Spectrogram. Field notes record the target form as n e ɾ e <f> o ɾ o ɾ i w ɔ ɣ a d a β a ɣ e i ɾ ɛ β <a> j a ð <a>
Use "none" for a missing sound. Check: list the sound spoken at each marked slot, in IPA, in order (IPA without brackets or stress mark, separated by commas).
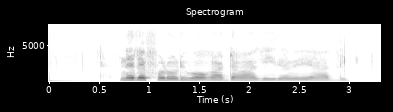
f, e, i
